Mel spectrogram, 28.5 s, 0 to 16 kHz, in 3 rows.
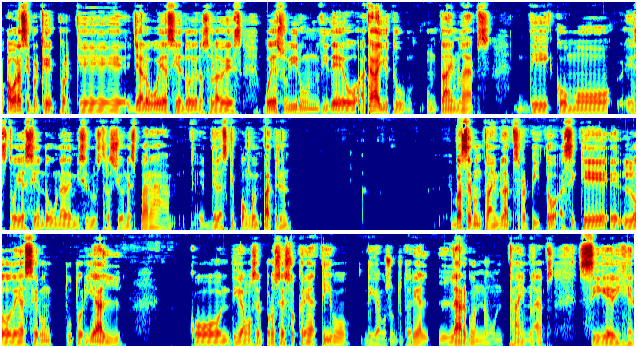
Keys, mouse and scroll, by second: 0.1 shift+middle click, 0.8-4.3 shift+drag, 4.6 click, 6.5 click, 9.1-11.3 drag, 11.4-13.4 drag, 13.8-14.8 shift+middle drag, 15.8 click, 16.5-18.7 drag, 18.9-22.2 drag, 22.3 click, 22.7 click, 23.2-24.8 drag, 27.7-28.5 shift+middle drag.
